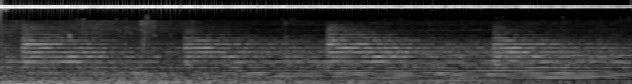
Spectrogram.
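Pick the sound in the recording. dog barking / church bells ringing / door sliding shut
church bells ringing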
